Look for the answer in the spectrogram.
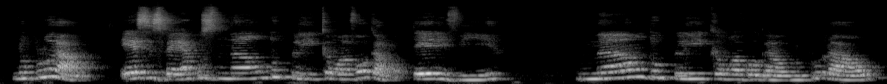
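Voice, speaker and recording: A woman teaching a grammar lesson, explaining each point step by step and asking the class quick questions. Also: sits high, mellow. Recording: echoey room, far from the mic.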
